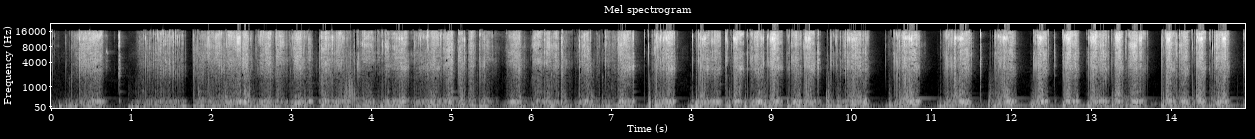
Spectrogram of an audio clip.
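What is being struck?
Metal mesh microphone grille.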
